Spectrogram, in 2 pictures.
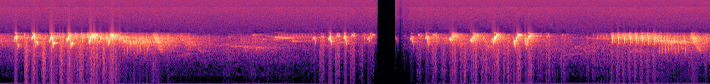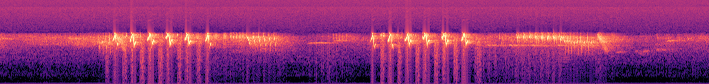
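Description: A songbird singing, repeating short phrases of rapid trills every few seconds.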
